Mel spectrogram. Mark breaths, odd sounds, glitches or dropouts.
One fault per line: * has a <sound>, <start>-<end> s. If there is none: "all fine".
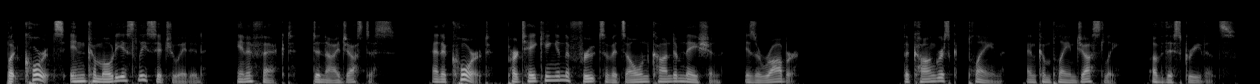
* has a dropout, 9.6-9.7 s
